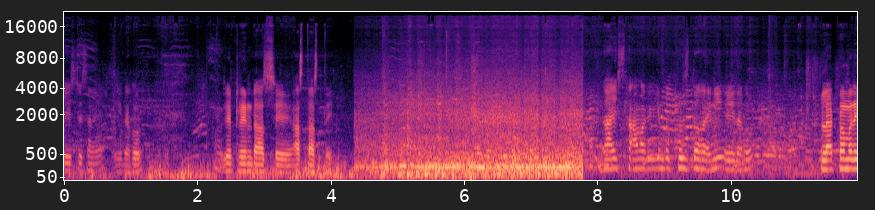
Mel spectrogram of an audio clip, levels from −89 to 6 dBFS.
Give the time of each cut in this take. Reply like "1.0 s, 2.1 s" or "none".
2.1 s, 4.4 s, 7.8 s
